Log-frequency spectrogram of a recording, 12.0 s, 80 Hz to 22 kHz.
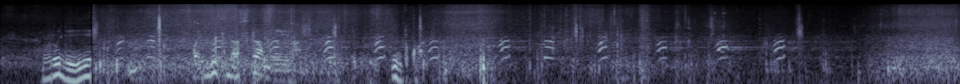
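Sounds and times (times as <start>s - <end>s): dog barking: 3.4s - 5.6s, 6.2s - 10.2s.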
